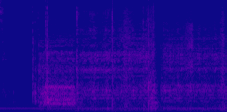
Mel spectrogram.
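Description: A Cricut cutting machine takes in a cutting mat with a soft whirring, rumbling motor sound and a few light clicks and scrapes, quiet and close, over a low steady hum.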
